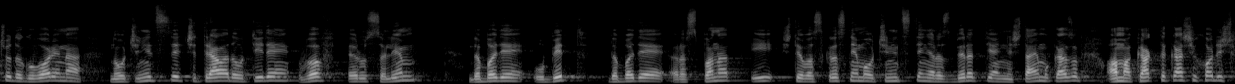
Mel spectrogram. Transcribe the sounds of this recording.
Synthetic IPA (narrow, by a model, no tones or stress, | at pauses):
t͡ʃəd̪ɐɡovɔɾinɐ | nɐut͡ʃɛnit̪si̥t̪ɛt͡ʃɛt̪ɾʲabvəd̪ɐot̪id̪ɛvɐfɛɾʊsɐlim | d̪ɐbɤd̪ɛobit̪ | d̪ɐbɤd̪ɛɾɐspɤnət̪iʃt̪ɛvɐskɾəsnɛmɐlˠt͡ʃɛnit̪si̥t̪ɛnɛɾɐzbiɾət̪ːijɐnɛʃt̪aimʊkazvɐt̪ɐmɐkakt̪ɐkaʃɛxɔd̪iʃ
